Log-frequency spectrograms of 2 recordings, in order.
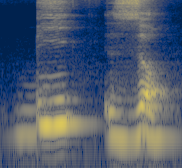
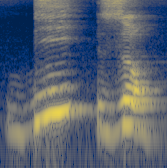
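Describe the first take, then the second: First: Bison evenly split, BI, gap, ZON; syllable by syllable. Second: Bison loud, BI, gap, ZON; syllable by syllable. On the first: Teacher repeating before the answer, Bison split syllable by syllable. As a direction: repeat Bison in two level beats. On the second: Teacher giving the next word, Bison split syllable by syllable. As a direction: say Bison as two strong, separate beats. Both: Shown as a demonstration. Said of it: "deuxième syllabe".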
